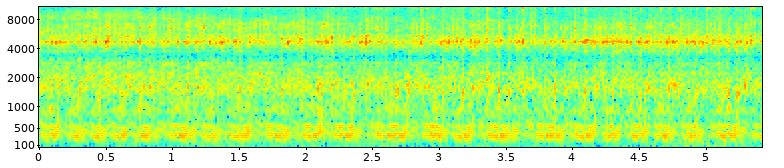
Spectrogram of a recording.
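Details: Poulan 2500 Farmhand saw (same as 2900), now running .325 chain instead of 3/8 low profile, cutting wood: high steady two-stroke buzz holds speed under load without bogging or surging. Normal running under load.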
